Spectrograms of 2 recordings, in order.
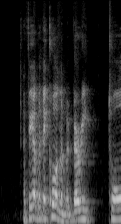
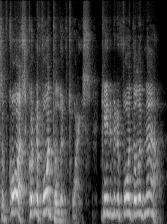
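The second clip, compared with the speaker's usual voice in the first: louder, higher, wound-up joke delivery; comic punchline; 9 semitones higher, 7 dB louder than usual. Real, not acted. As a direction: fire the gag off with rising energy. Punchline joke after YOLO quote.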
